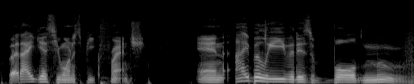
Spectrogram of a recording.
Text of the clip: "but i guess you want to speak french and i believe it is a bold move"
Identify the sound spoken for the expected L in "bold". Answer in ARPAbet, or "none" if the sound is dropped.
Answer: L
